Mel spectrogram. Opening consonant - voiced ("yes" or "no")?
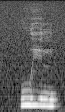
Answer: yes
